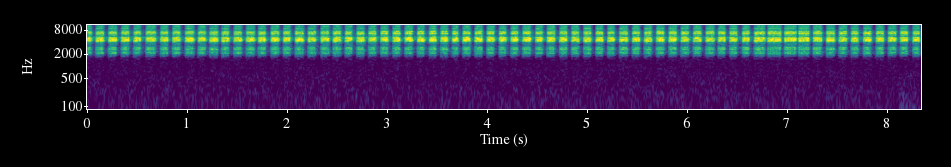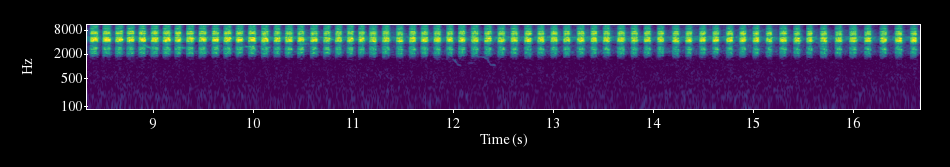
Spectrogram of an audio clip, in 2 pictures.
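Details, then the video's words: Crickets calling in Dalmatia, Croatia: a long, steady high-pitched chirping chorus, the pulses blurring at first and then becoming crisper and more evenly spaced toward the end. "Dalmatia Crickets Sound Effect"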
